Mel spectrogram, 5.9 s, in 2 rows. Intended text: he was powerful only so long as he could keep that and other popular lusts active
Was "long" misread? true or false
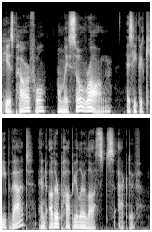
true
